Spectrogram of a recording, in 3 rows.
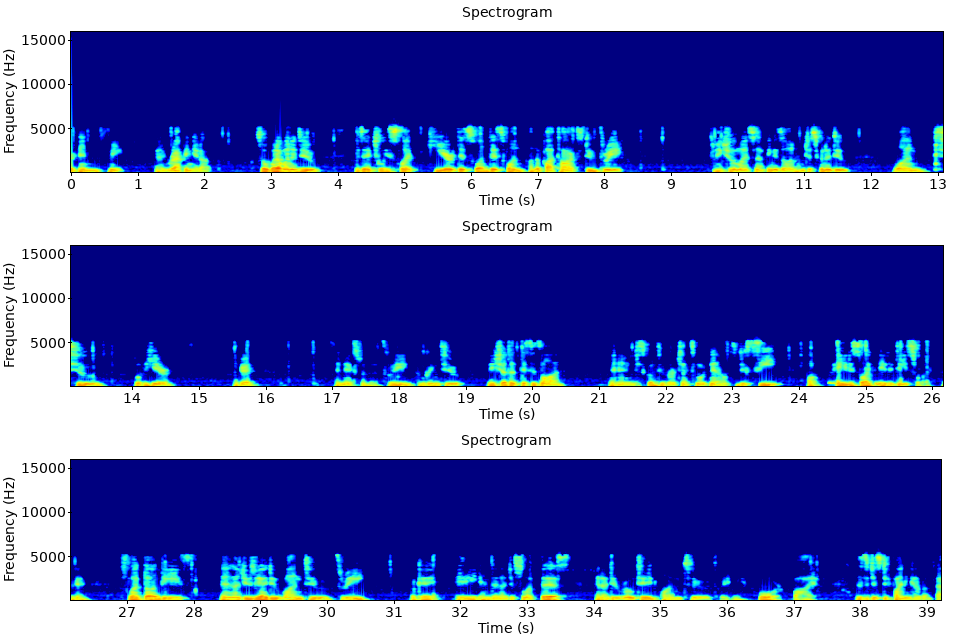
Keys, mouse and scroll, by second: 2.3-5.2 drag, 3.9-5.6 middle drag, 5.4-8.3 right drag, 7.5 KP_3, 8.1-10.2 middle drag, 9.6-13.5 drag, 13.9-15.4 middle drag, 16.3-23.9 middle drag, 16.3 a, 17.3 KP_3, 19.7-23.4 drag, 22.9 c, 24.1-26.1 right drag, 24.6 a, 25.0 a, 25.5 a, 25.9 c, 28.0-29.7 right drag, 28.7-30.4 drag, 31.6 a, 32.0 c, 33.3-35.4 right drag, 34.3 r, 37.4-39.0 drag, 37.7-39.2 middle drag.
